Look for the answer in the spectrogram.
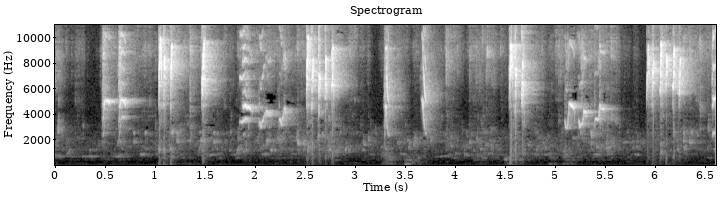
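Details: Harsh shot song from Van Hasselt's sunbird, locally kolibri ninja: sharp high chips, short trills and loud scratchy buzzes in uneven bursts over several seconds.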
